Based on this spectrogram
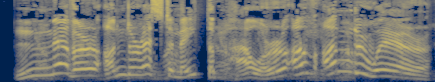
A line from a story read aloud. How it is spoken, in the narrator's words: cried Captain Underpants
